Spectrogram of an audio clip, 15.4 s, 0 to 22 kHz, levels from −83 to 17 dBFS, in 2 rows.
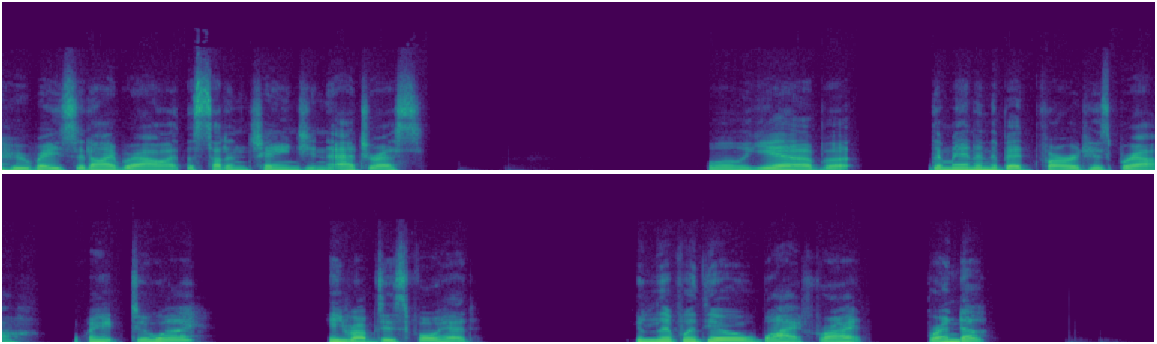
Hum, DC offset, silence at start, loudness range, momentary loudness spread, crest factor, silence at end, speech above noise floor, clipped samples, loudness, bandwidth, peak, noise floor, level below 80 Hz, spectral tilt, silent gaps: none; under 0.1%; 0 s; 4 LU; 8 LU; 18 dB; 1.15 s; 75 dB; under 0.1%; -16 LUFS; 13 kHz; 0 dBFS; -90 dBFS; -64 dBFS; -5.5 dB/octave; none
